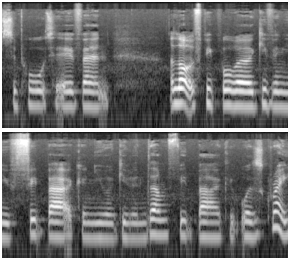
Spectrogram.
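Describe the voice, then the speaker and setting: Speaking at a very slow pace with a non-native accent, a woman uses a medium pitch and a dark, mellow tone. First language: not English. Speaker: artist and video creator. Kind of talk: casual vlog talk to camera. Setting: indoors, filming in front of a window. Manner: halting, many hesitations and self-corrections.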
